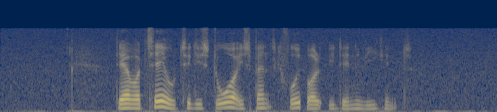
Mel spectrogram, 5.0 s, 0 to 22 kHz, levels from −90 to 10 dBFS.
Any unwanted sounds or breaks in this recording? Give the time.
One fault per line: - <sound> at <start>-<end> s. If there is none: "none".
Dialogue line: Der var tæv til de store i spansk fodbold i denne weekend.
- dropout at 3.0-3.1 s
